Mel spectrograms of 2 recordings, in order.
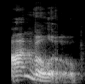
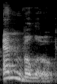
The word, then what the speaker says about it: envelope: I also have an envelope or envelope. You can pronounce it either way. Envelope, envelope. I think I say both.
